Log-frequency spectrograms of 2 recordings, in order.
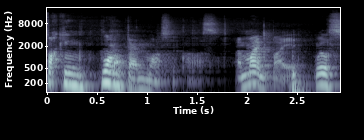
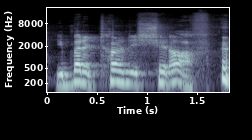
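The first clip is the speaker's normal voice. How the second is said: laughing; 4 semitones higher, 5 dB louder than usual. Real, not acted. Joking to Instagram viewers.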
